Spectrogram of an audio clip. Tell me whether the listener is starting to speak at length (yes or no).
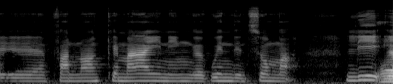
no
